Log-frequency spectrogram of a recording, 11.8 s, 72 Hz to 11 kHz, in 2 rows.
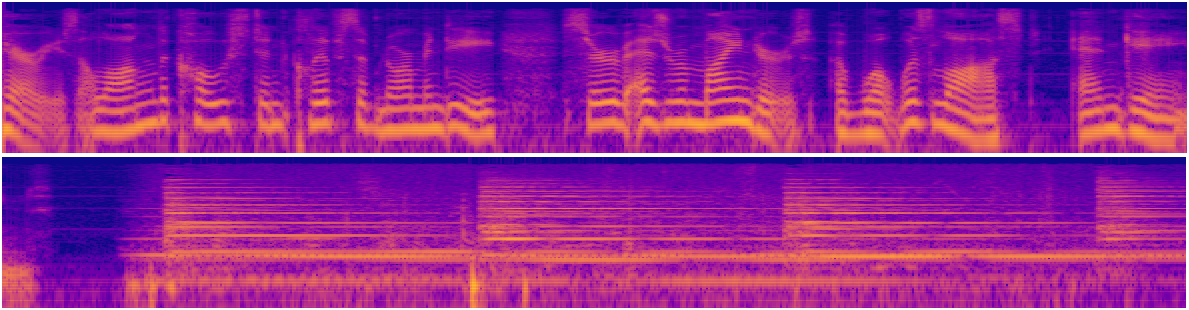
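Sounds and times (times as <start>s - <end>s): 
speech: 0.0s - 6.9s
church tower bells pealing in a little town: 6.6s - 11.8s.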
